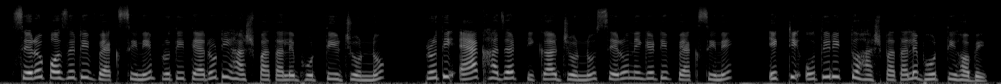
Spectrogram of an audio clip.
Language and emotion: Bengali, neutral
